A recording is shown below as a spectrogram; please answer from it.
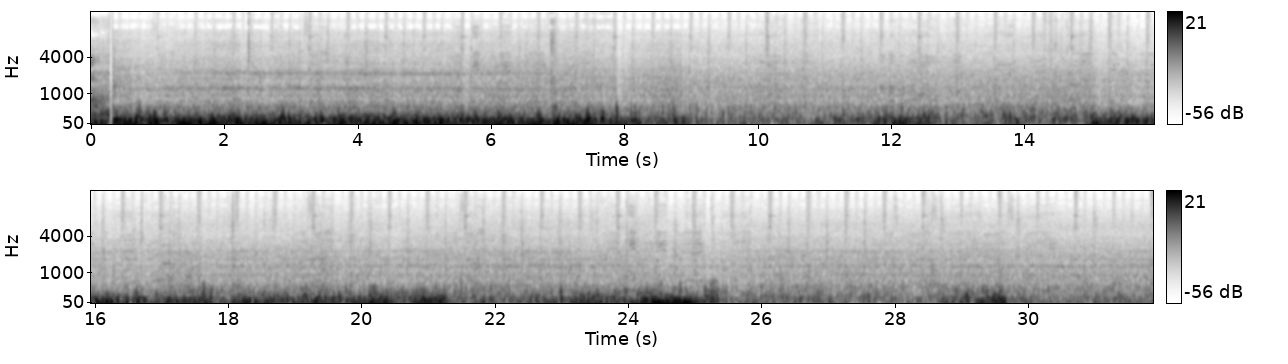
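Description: A car on the road heard from inside the cabin: a heavy low rumble of road and wind noise, loudest for the first eight seconds and then easing, with music playing over it.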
